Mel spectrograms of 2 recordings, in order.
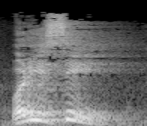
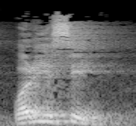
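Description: First: Pitched higher and louder, pressing the class; final insistent take, demanding an answer; emphatic question. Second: Said in the usual way. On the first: Shown as a demonstration. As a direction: push the question home to the room. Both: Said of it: "repeated question building up".

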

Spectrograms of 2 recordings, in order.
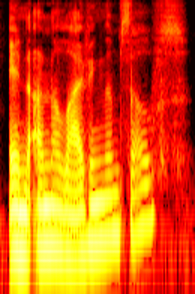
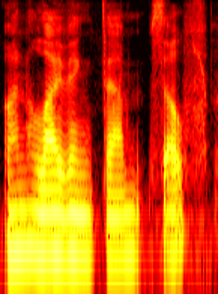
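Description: First: Unaliving themselves, ending in plural selves; saying themselves with a final selves sound; first wording. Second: Themselves corrected to themself, ending in singular self; self-correction. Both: Shown as a demonstration.

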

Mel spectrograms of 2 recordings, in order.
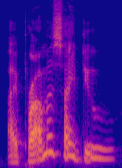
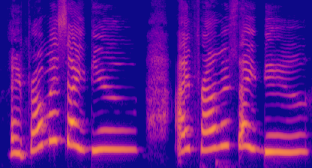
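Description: First: Said in the usual way. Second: Put-on high, cooing baby talk for a pet; talking to a dog. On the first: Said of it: "Why did I say that like I was talking to a dog". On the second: Repeating the promise as if to a pet dog, high cooing baby talk. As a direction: coo it like praising a puppy. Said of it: "like I was talking to a dog".

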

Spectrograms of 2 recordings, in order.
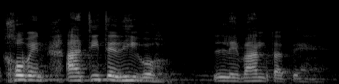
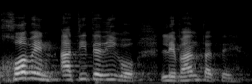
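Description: First: Jesus commanding slowly. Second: Firm command, falling in pitch at the end; Jesus commanding. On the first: Jesus repeats His order to the dead youth, slow solemn command. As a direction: draw out each phrase, dropping low and hushed. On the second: Jesus orders the dead youth to rise, firm command. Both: Acted. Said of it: "Y Jesús dijo".

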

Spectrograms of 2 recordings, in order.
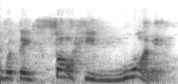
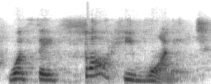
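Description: First: Said in the usual way. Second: "thought" drawn out, the whole phrase slow; slow, weighted repeat leaning on "thought"; repeated for emphasis. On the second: Real, not acted. Preacher repeats a key point to her listeners, slow stress on "thought". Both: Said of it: "I'm gonna say that again".

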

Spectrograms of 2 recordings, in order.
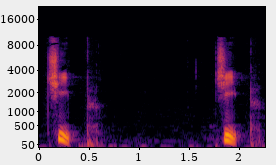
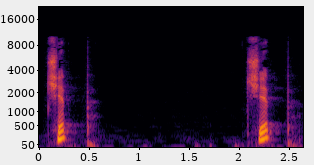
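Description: First: "cheap" with a long, tense ee. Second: "chip" with a short, lax i. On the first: Teacher offering quiz choices, long ee in cheap. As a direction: say cheap with ee, not short i. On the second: Teacher offering quiz choices, short i in chip. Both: Shown as a demonstration. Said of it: "words that sound very similar".

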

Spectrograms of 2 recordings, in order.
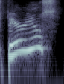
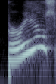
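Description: First: Barrios? said as "bare-ee-os" with an open "bare", high questioning rise; trying out Barrios. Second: Barrios said as "ber-ee-os", the first vowel an r-coloured "er", asking; trying out Barrios. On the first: Host testing a second way to say the name, "bare-ee-os". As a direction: tries Barrios again as "bare-ee-os", pitched up. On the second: Host unsure of the pitcher's name, testing "ber-ee-os". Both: Shown as a demonstration. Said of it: "Is it Barrios?".

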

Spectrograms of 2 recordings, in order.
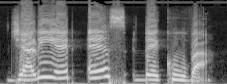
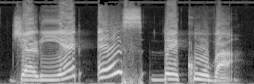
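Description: Both takes have the same delivery.

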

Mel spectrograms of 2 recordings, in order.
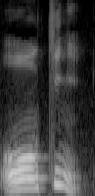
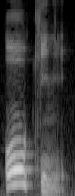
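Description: First: おおきに said high and loud, the first try at the Kansai thanks; first attempt at おおきに, voiced a bit higher; Kansai ookini. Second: おおきにっ pushed much higher and louder, with a sharp clipped end; stronger ookini. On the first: Host trying out a Kansai word he rarely says, raised pitch. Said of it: "実生活で言わない". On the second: Host retrying the Kansai thanks with stronger accent. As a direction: punch おおきにっ hard, accent forced strong. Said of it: "アクセントっていうか強くつけられてないな". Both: Shown as a demonstration.

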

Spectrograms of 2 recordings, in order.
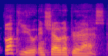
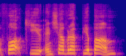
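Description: First: Said in the usual way. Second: High mock-English insult; English accent. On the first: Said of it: "whereas ass is American". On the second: Shown as a demonstration. Comparing bum with ass, high mock-English accent. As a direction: put on English indignation, pitched up. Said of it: "English thing to say".

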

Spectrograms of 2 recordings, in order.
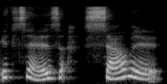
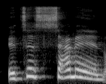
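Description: First: "salmon" slowly, with an audible L; L sounded in salmon. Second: "salmon" as "sammon", no L; silent-L salmon. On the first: Son misquoting his dictionary, "salmon" with a clear L. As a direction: draw out "salmon" as "sal-mon". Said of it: "it was salmon, not salmon". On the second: Son correcting his mother, "salmon" as "sammon". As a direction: leave the L out of "salmon". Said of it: "he told his mother that it was salmon". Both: Retold or imitated.

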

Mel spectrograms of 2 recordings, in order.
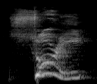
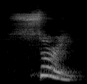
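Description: First: Loud, high bark of disbelief. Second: Higher-pitched, quick apology; a quick sorry, pitched up. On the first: Giant throwing the boy's apology back at him, barked. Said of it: "barked Hagrid". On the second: Harry apologising to the shocked giant, said quickly. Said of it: "Harry said quickly". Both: A narrator's reading.

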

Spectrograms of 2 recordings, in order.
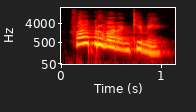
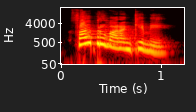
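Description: First: Esclamazione più alta e più forte, di nuovo con foga. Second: Più alto e più forte, Fritz esclama eccitato; esclamazione. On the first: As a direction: reclama il giocattolo con impeto. (Fritz vuole provare lo schiaccianoci, esclama forte) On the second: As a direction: pretendi il giocattolo con foga. (Fritz strappa lo schiaccianoci alla sorella, esclamando forte) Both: A narrator's reading. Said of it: "esclamò Fritz".

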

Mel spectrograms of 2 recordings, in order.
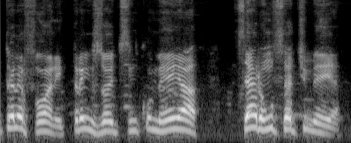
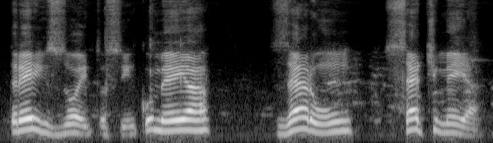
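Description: First: Said in the usual way. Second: Slow, careful digits; slow number read. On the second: Shown as a demonstration. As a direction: spell the number out slowly so they can write it down. Repeats phone number slowly. (número dito devagar)

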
